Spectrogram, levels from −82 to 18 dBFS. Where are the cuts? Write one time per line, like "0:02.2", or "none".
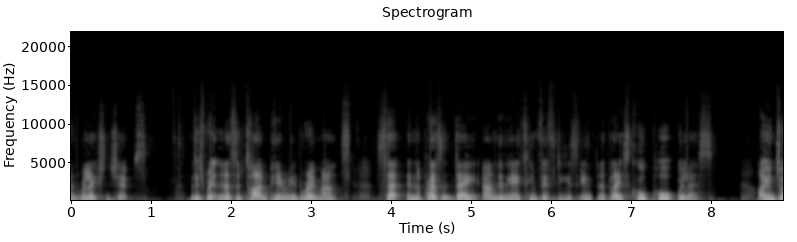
0:01.6
0:02.1
0:06.5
